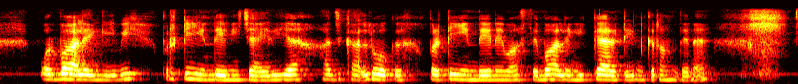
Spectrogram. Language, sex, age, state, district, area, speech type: Dogri, female, 30-45, Jammu and Kashmir, Samba, rural, spontaneous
